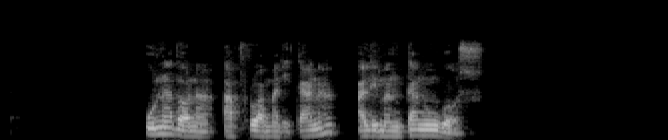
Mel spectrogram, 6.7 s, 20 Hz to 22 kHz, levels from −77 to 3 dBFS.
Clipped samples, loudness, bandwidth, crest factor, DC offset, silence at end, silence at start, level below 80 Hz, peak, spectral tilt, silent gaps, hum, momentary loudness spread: under 0.1%; -26 LUFS; 8 kHz; 18 dB; under 0.1%; 1.85 s; 1.45 s; -68 dBFS; -10 dBFS; -5 dB/octave; 3.49-3.55 s; none; 10 LU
